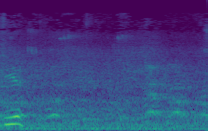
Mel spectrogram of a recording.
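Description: A man's last word ends, then steady city street traffic noise with a few faint, short pitched calls in the background, about half a second in and again about one and a half seconds in.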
